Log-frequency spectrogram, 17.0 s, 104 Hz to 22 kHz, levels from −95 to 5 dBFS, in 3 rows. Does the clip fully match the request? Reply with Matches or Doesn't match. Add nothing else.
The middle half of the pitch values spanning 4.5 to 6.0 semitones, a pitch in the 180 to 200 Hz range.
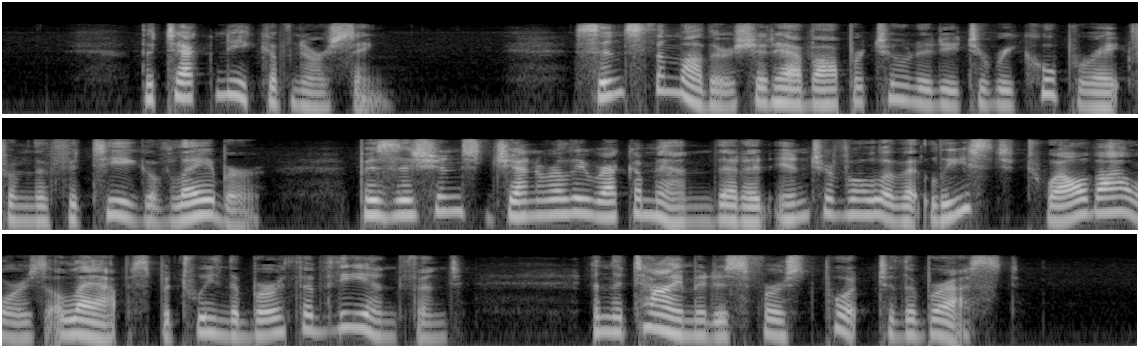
Matches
